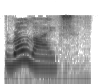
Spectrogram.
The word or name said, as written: rolaids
